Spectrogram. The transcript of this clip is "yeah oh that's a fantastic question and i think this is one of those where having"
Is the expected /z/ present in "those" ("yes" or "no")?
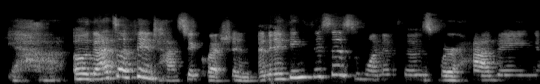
yes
